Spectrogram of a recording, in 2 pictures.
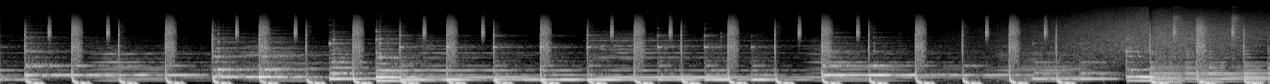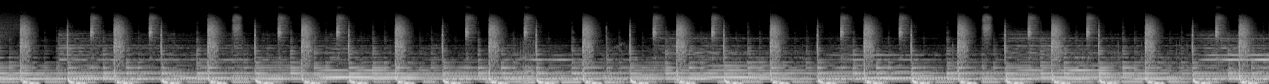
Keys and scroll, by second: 15.8 shift+Page_Down, 18.2 w, 19.9 d.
